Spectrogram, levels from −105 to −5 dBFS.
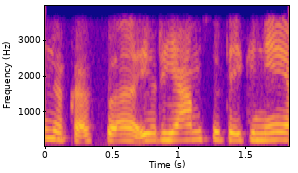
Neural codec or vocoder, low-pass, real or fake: none; 3.6 kHz; real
